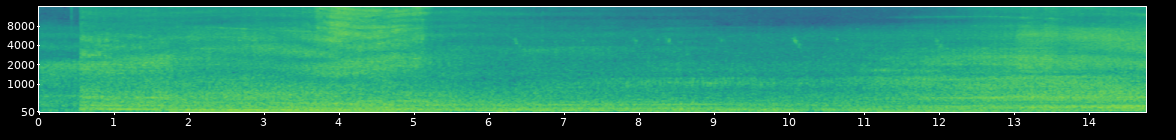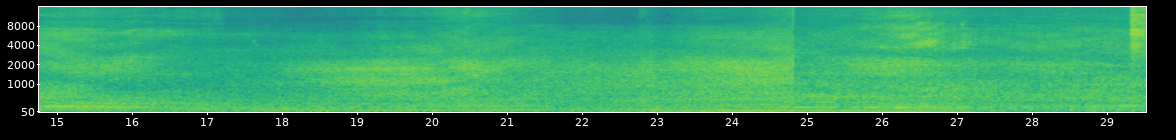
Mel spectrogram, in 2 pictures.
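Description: Highway traffic passing close by, cars and heavy trucks sweeping past one after another over a steady low rumble.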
